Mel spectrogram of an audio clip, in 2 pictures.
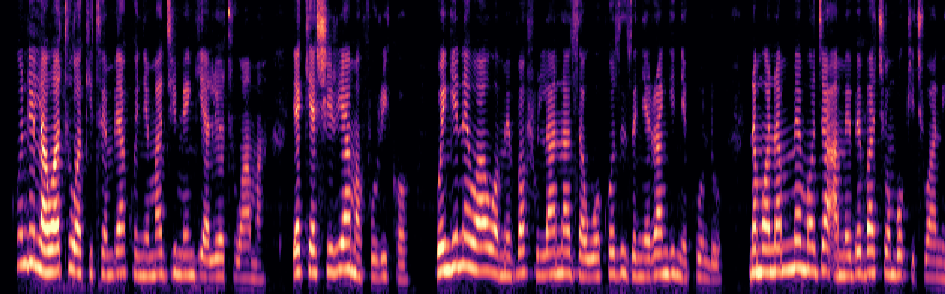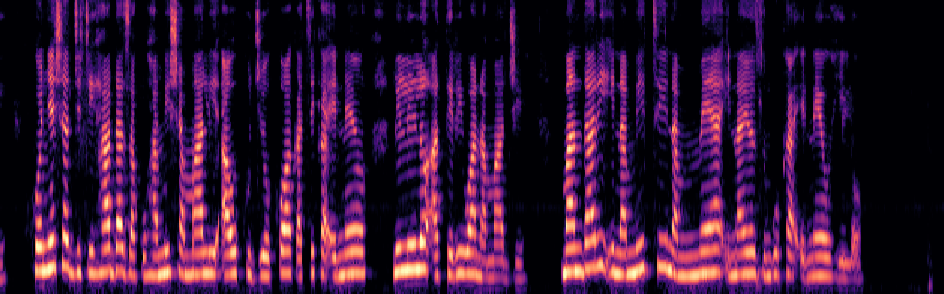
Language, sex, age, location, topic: Swahili, female, 25-35, Nairobi, health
